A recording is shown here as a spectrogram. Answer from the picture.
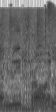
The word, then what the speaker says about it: Luis Robert: En Cuba siempre se pronuncia Luis Robert.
